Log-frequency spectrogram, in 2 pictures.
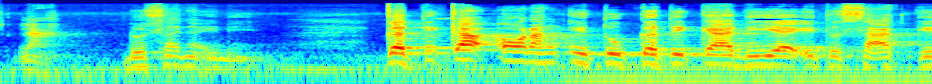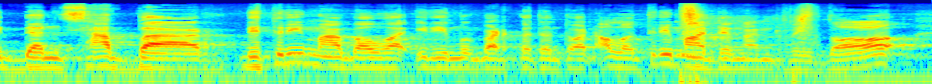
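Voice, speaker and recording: A man's voice: medium pitch, moderate pace, slight background noise. A middle-aged man giving a religious lecture to a live audience, chatty and joking, often asking the listeners questions. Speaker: Islamic preacher.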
